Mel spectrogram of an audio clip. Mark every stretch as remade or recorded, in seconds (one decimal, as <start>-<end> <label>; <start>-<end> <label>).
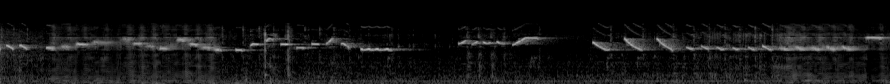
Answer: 0.0-0.5 recorded; 0.5-2.2 remade; 2.2-7.8 recorded; 7.8-8.9 remade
